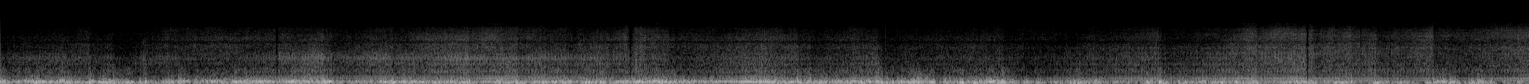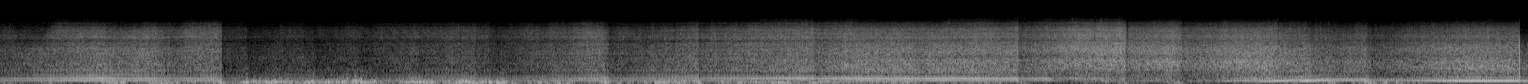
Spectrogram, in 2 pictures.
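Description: Diesel engine of a railway ballast regulator running as the machine works along the track, with a rushing hiss over it that grows louder in the second half. Near the end the engine note drops and then climbs again.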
